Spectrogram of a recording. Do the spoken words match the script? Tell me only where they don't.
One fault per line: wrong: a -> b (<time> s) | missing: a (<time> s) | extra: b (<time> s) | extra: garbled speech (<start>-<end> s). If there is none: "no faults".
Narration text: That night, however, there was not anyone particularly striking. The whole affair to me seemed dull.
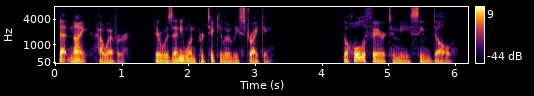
missing: not (1.8 s)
